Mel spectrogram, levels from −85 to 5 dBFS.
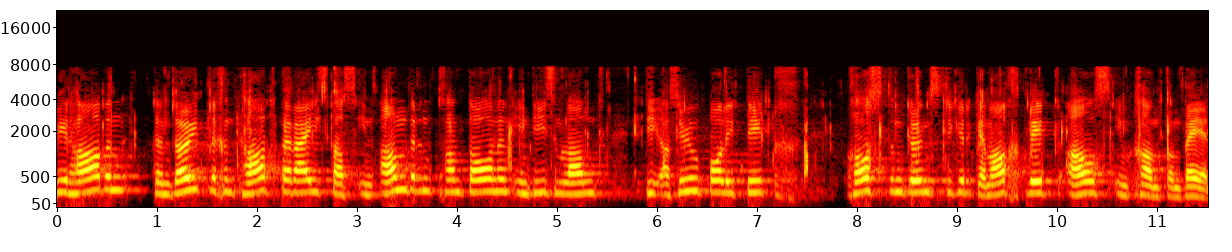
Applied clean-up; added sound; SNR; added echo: neural mask model Resemble Enhance denoiser.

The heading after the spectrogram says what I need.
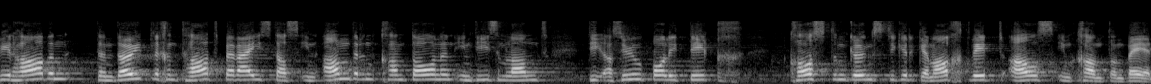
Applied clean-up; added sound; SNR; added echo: none; none; none; none.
